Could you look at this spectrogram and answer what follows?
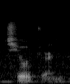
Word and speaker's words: children: Notem a mudança de pronúncia. One child, 3 children.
